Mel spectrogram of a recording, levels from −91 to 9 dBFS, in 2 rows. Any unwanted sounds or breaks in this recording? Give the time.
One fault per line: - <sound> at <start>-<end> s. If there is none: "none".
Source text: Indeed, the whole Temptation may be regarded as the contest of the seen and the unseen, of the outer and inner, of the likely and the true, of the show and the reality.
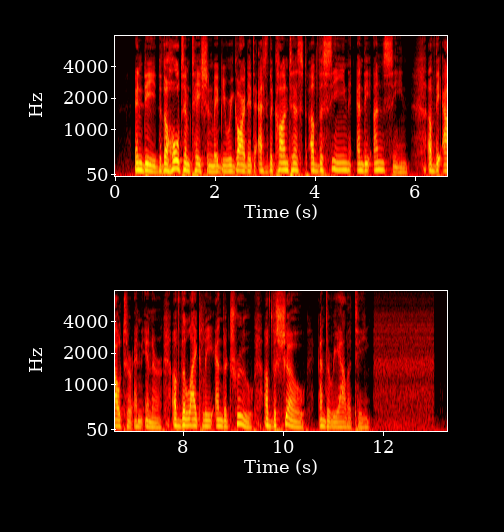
none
